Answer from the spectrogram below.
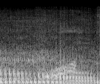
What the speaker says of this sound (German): Maurice haut erstmal einen schönen Circle Wheelie hier raus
